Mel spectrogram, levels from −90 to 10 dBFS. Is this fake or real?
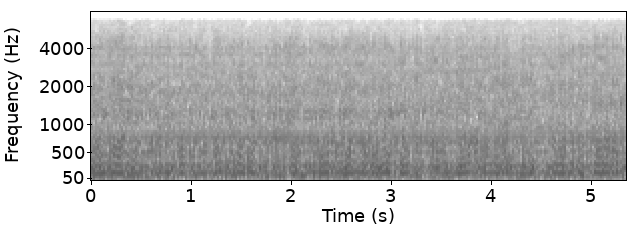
fake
